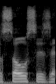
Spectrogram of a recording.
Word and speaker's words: solstice: Right now, we're out of winter solace, and I don't like solstice. That's how you say it winter solstice, and I pretty much don't like the winter time.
